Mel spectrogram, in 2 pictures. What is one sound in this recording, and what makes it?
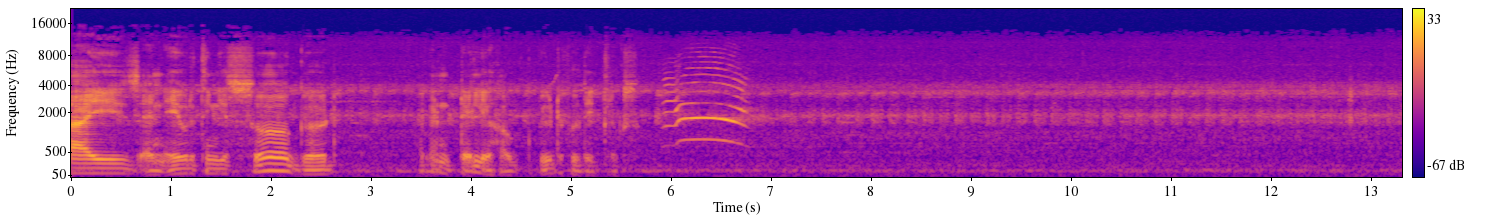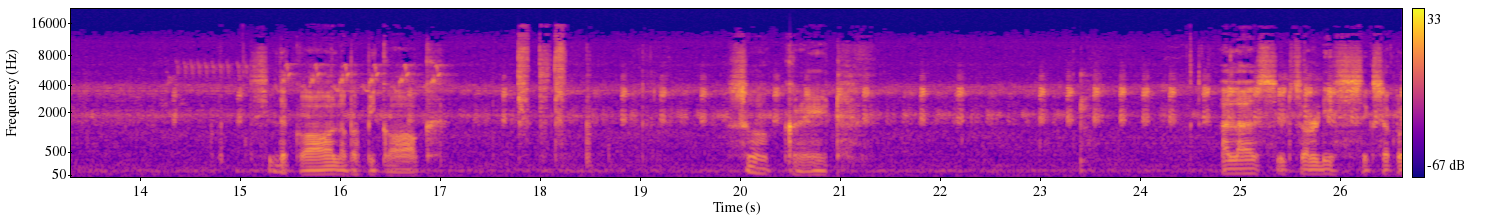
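A peacock calls loudly nearby.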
